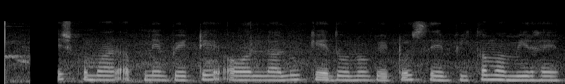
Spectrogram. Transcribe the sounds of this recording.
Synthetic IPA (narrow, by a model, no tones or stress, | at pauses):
ɪʃkʊmaːɾɐ̰pnebeːʈeʔɔːɾlaːluked̪oːnõbeːʈõsebʱikɐmaːmiːɾɦɛː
